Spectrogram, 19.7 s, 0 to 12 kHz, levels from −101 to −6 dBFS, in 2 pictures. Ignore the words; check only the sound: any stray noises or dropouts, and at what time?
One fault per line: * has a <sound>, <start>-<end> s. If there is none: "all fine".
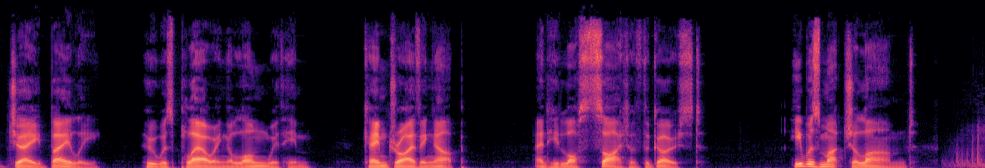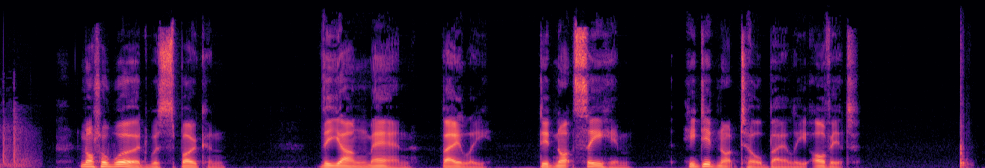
* has a squeak, 9.4-10.3 s
* has a thud, 19.4-19.6 s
